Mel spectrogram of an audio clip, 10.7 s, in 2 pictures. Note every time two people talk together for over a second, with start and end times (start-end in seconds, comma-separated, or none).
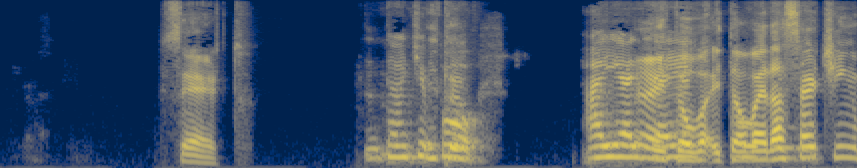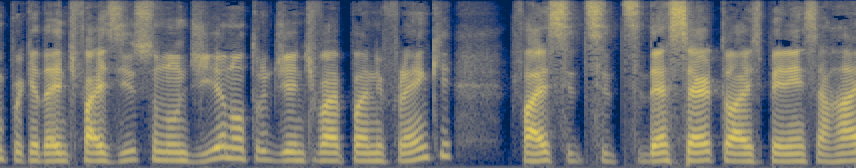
4.0-5.2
